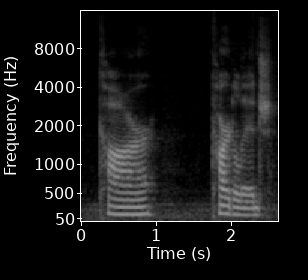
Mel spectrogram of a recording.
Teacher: So first of all, in the word cartilage, we have 3 syllables. The first syllable, car, is stressed, and it has the clear R diphthong. If that diphthong gives you trouble, work on that separately in other words and then work to building it into cartilage.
